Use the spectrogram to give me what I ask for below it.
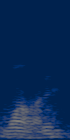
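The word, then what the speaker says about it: Wen: So as far as that next dynasty, then, This happened when King Wan, it's W-E-N, it's pronounced Wan, right?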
